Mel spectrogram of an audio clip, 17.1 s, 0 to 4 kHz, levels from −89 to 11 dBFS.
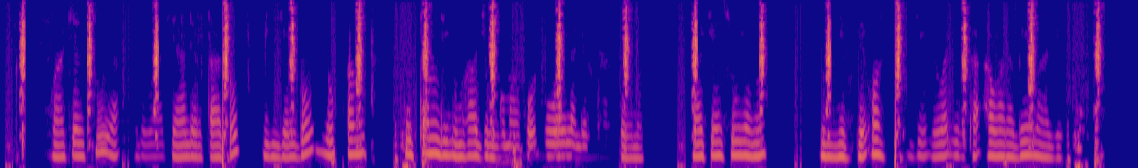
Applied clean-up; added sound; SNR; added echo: classical method spectral subtraction.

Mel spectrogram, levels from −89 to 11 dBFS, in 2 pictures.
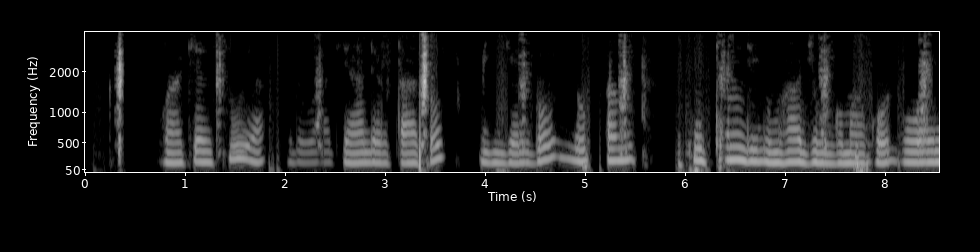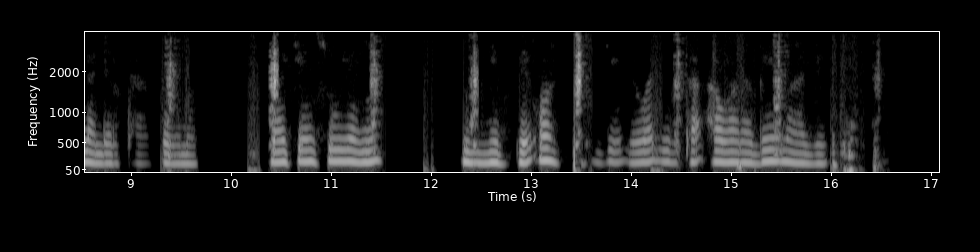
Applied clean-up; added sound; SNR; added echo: neural mask model RNNoise.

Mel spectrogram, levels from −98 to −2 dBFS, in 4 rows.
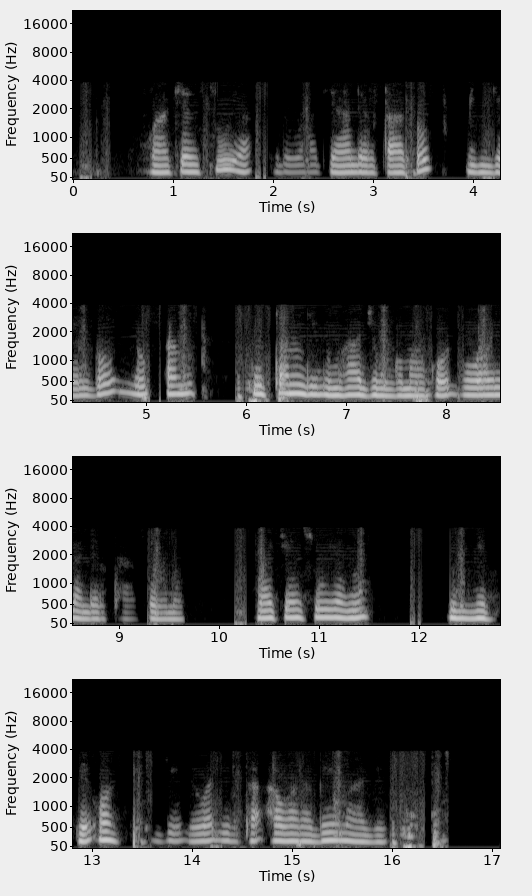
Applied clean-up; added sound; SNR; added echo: neural separator model SepFormer DNS4.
